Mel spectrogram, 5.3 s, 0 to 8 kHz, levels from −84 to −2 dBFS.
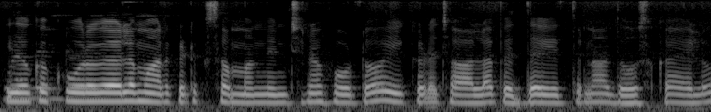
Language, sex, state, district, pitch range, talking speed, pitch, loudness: Telugu, female, Telangana, Nalgonda, 170-190 Hz, 110 wpm, 180 Hz, -37 LUFS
